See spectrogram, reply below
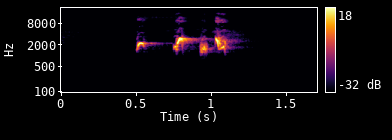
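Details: A stripe-throated bulbul gives its lure song as a quick, mellow phrase. A slurred opening note leads into three bubbling, warbled notes, all within about three quarters of a second.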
